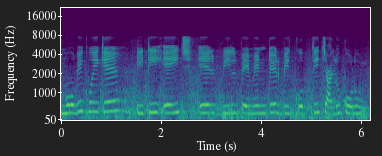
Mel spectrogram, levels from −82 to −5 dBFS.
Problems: none marked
